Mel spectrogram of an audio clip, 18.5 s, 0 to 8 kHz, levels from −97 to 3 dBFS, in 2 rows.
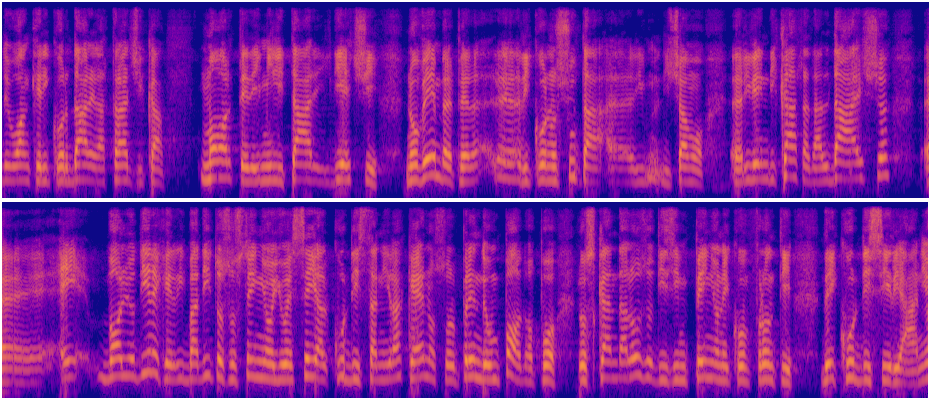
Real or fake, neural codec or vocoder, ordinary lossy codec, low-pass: fake; vocoder, 22.05 kHz, 80 mel bands, WaveNeXt; none; 7.2 kHz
